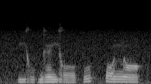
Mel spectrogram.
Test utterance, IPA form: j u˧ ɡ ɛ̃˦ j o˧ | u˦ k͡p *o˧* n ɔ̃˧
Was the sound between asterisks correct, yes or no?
yes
